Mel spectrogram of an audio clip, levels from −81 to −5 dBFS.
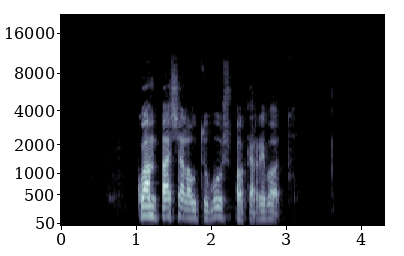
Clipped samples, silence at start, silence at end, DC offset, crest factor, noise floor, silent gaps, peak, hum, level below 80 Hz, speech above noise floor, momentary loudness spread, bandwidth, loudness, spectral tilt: under 0.1%; 1.05 s; 1.4 s; under 0.1%; 24 dB; -83 dBFS; none; -4 dBFS; none; -78 dBFS; 58 dB; 14 LU; 11 kHz; -26 LUFS; -4.5 dB/octave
